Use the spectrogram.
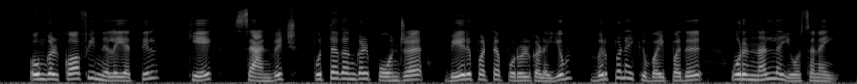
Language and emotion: Tamil, neutral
